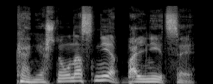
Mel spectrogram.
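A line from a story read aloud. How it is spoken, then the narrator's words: Bark. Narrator (Russian): рявкнула Лузинтия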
